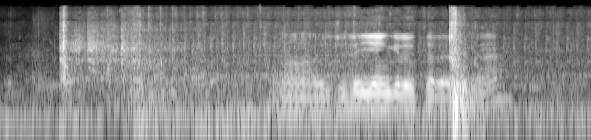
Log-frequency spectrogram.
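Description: A Moskvich car's engine being started and then idling.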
